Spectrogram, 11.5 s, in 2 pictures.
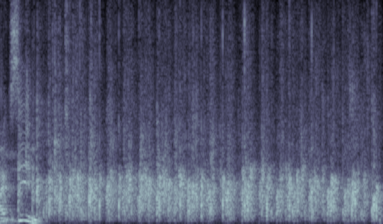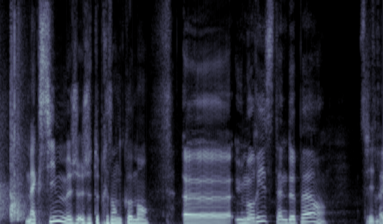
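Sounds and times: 
audience applause: 0:00.0 - 0:06.2
speech: 0:06.2 - 0:11.4.

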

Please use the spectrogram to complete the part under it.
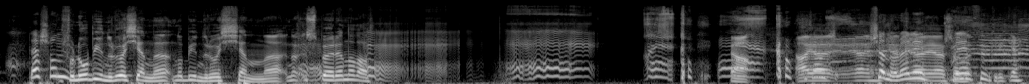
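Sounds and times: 
baby girl crying from hunger: 0:00.0 - 0:00.7, 0:02.9 - 0:10.2
speech: 0:00.3 - 0:04.0, 0:07.4 - 0:10.2.

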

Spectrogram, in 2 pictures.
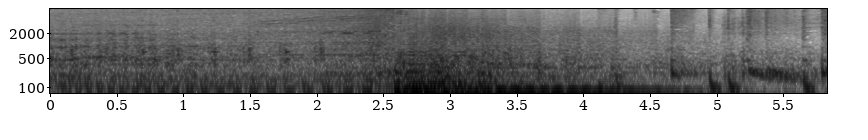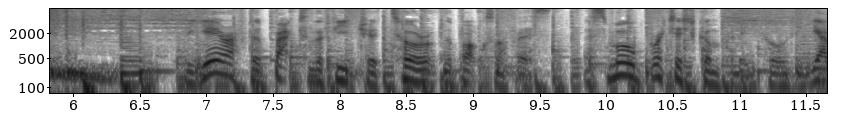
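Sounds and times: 
thin high whine of time machine controls firing up: 0:00.0 - 0:06.1
time machine controls firing up with heavy low rumble and boom: 0:01.9 - 0:06.1
speech: 0:07.0 - 0:11.6.

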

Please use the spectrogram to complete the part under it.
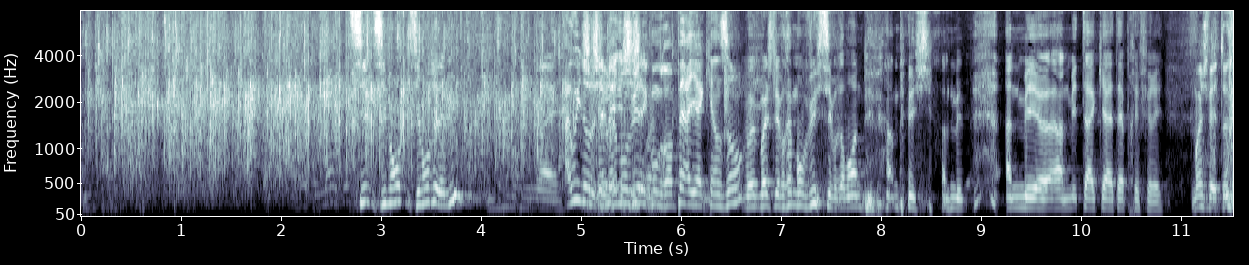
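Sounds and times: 
audience applause: 0:00.0 - 0:06.1
speech: 0:02.7 - 0:04.0, 0:04.6 - 0:11.5.

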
